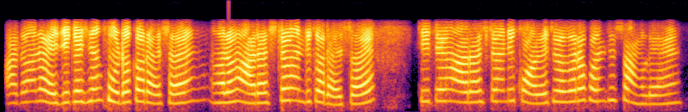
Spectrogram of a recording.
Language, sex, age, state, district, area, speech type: Marathi, female, 30-45, Maharashtra, Nagpur, urban, conversation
